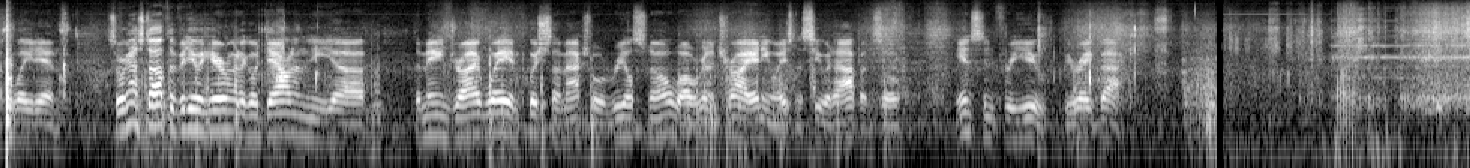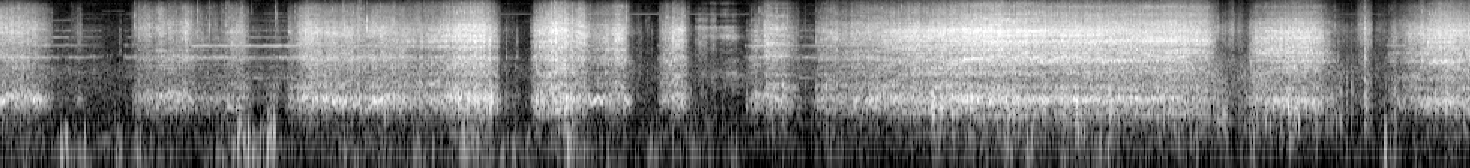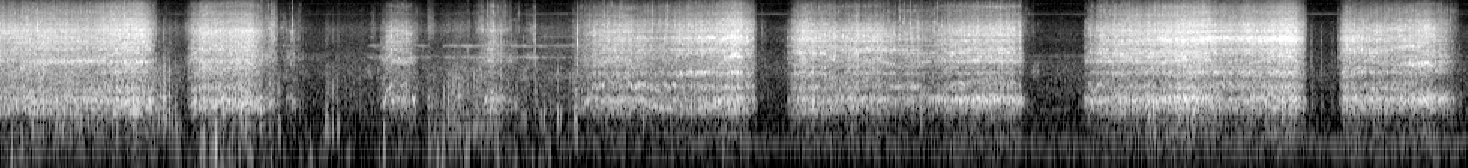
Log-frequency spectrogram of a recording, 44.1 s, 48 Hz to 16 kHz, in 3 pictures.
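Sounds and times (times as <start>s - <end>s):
tracks crunching in snow: 0.0s - 36.8s
electric motor whine: 12.6s - 44.0s.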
